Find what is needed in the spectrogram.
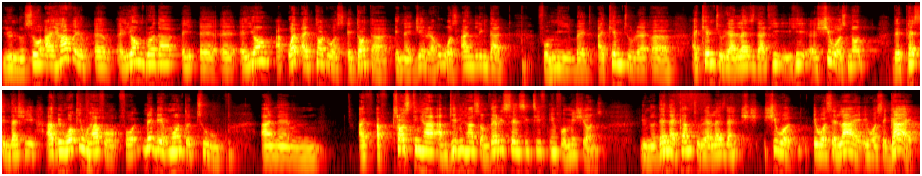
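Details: Adult man, severe stammerer since childhood, later diagnosed with attention deficit disorder (ADD); in unedited live speech he reports trouble pulling out words and words coming out differently than intended; stuttering (stammering).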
